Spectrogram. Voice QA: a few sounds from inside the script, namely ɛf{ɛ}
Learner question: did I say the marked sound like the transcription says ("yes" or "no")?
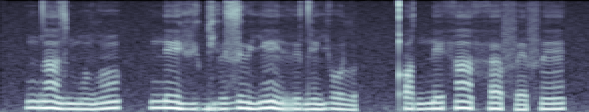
no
